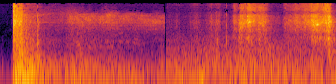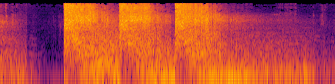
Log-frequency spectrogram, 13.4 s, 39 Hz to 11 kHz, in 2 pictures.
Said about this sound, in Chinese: 叙利亚政府军在巴尔米拉到戴尔祖尔高速公路旁设立了密集的据点，每隔15分钟左右向前线阵地实施一次炮击。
